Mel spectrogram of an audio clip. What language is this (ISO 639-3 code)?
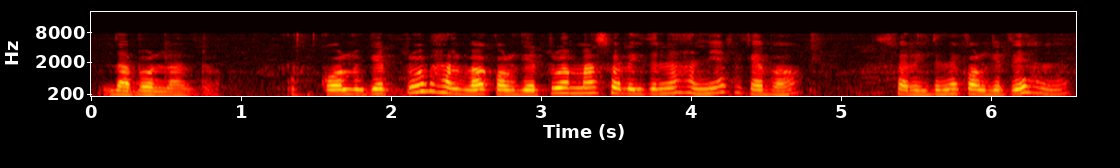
asm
